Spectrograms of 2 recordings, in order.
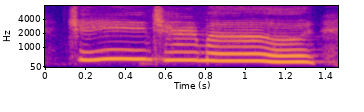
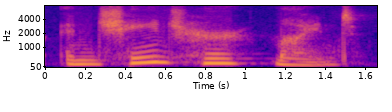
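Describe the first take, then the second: First: High, slow, singsong emphasis on "Change her mind"; high drawn-out repeat. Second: Breathy slow whisper, almost no voice; sly whisper. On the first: Host repeating her tip playfully, high and slow. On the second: Host teasing listeners about waking her, sly whisper. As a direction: whisper it like a secret tip. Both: Pretend.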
